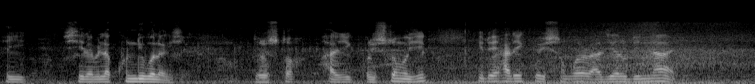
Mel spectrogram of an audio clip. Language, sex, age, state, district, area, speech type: Assamese, male, 60+, Assam, Goalpara, urban, spontaneous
